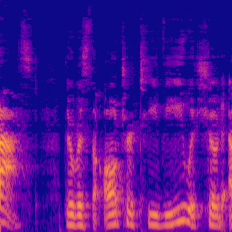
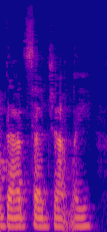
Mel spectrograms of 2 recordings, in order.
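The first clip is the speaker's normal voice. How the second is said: plain reading voice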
